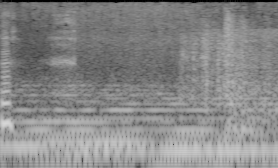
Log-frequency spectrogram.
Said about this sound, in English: Okay, Mom, now the storm is getting really close. Shouldn't we take shelter?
